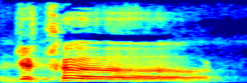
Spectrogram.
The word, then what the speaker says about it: যশোর: এখনও সেই রাস্তার নাম আছে যশোহর রোড, লোকে সংক্ষেপে যশোর রোড বলে। আর ইংরেজিতে উচ্চারণ করতে যশোর, তাই নাম যেশোর ইংরেজিতে বলা হয়, JESSOR।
